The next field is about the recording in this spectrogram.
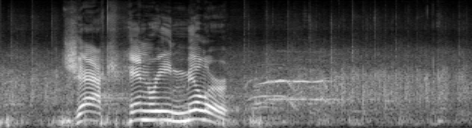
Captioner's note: cheering and applause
